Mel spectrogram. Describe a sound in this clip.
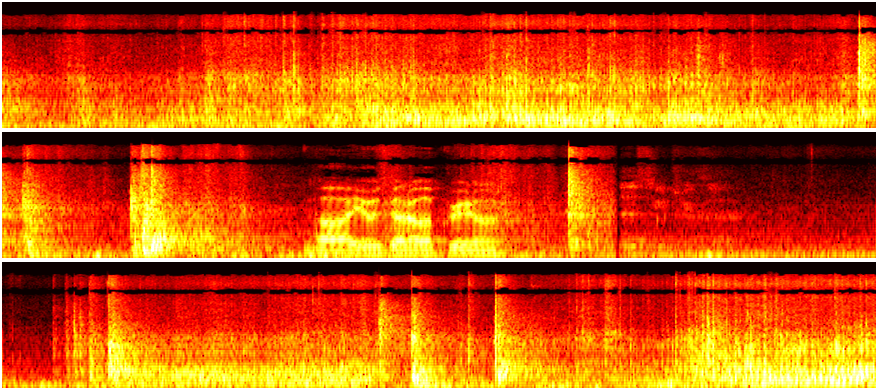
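Skateboard wheels roll with a rough rumble over brick paving.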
